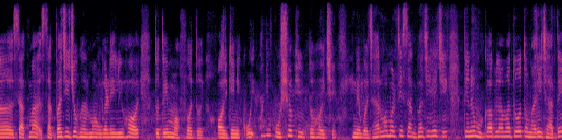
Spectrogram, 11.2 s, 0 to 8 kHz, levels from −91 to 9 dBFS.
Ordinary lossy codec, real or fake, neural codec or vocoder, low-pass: none; fake; codec, 16 kHz, 4 kbps, X-Codec, HuBERT features, trained on LibriSpeech; none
